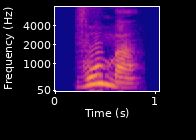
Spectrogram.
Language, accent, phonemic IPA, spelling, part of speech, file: Swahili, Kenya, /ˈvu.mɑ/, vuma, verb, Sw-ke-vuma.flac
- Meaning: 1. to growl, howl, hum, roar 2. to be talked about, to be discussed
